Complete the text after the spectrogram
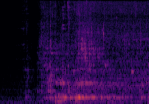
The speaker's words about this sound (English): It's like, it's water. Water doing what? Oh, are you kidding me? Are you kidding me? Is that water being flushed down a skibbity toilet?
